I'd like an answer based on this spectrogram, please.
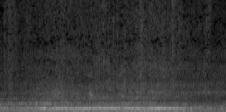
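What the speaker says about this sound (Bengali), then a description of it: "এই যে ট্রেনটাতে এসেছিলাম" A train at a railway station produces a steady rumbling drone with a sustained tonal hum, moderately loud and continuous throughout, with no clear speech.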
